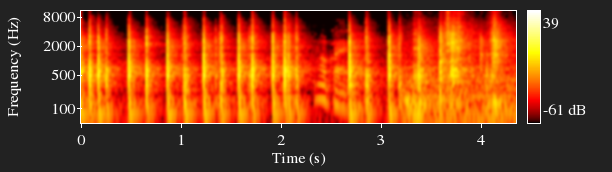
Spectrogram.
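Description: Metal spoon clacking rapidly against a green plastic mixing bowl while tossing cut raw potato fries, about six knocks a second with a short pause a little past the middle.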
